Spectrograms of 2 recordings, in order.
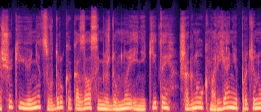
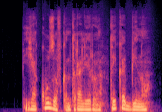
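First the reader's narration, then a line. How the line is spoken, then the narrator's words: Quiet. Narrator (Russian): тихо сказал Пригоршня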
